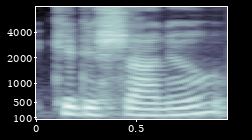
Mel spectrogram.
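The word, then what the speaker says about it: קִדְּשָׁנוּ: which says ki, and a daled with a shava. We're going to sound the shava, so we're going to say ki de, and this is a shin with a kamatz, which will say sha, ki de sha, and this is a noon with a vav and the dot through it. We'll say u, ki de shanu, and Kiddushanu means who sanctifies us.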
